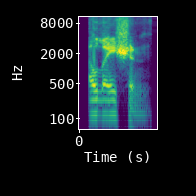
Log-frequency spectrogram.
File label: "illation", American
